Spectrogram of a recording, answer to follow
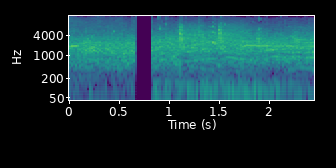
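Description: Basketball arena ambience: steady crowd noise with faint voices and court sounds, broken by a split-second dropout at an edit just under a second in, after which a steady low rumble comes in.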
